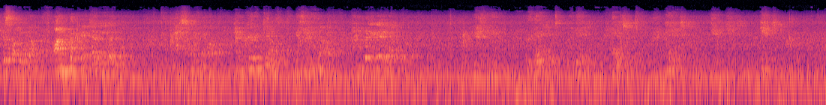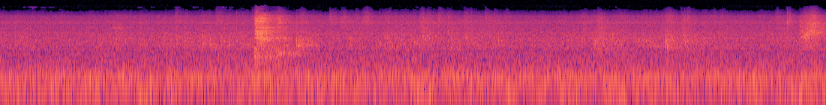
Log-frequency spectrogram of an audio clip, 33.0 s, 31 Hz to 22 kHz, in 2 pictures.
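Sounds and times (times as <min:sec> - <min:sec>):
low rumbling background noise: 0:00.0 - 0:33.0.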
